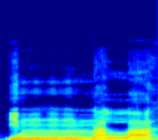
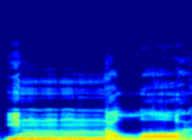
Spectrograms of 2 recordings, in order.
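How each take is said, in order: First: The 'lah' is said thin and light. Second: The 'lah' is said thick and heavy. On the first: The speaker calls it wrong. "jangan dibaca innallah" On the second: The speaker calls it right. "tapi dibaca innallah, dibaca tebal"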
